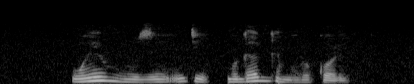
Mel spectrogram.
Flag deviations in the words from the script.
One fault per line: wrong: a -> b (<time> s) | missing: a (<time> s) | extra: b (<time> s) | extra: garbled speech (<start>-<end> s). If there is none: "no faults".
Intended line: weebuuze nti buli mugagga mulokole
missing: buli (2.0 s)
